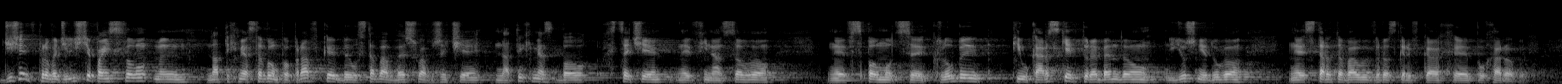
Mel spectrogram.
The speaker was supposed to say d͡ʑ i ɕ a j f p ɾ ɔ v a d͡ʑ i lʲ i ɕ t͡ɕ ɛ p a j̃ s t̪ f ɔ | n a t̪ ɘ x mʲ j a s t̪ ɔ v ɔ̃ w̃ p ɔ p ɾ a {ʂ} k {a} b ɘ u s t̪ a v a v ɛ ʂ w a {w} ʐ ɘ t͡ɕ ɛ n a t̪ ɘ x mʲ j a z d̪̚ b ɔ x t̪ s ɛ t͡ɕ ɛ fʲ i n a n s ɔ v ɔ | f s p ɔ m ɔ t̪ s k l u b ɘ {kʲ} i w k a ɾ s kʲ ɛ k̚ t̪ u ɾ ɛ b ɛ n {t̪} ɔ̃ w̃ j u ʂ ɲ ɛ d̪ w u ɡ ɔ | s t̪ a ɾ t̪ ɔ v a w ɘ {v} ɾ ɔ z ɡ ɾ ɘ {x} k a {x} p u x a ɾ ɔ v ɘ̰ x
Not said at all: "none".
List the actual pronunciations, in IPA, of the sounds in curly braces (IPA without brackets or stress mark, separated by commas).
f, ɛ, v, pʲ, d̪, v, f, x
